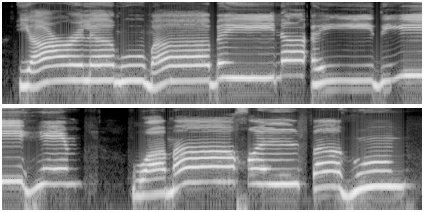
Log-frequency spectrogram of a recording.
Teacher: یہاں پہ بھی جو ما کا لفظ ہے وہ منہ سے ادا کرنا ہے، ناک میں آواز نہیں لے کے جانی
